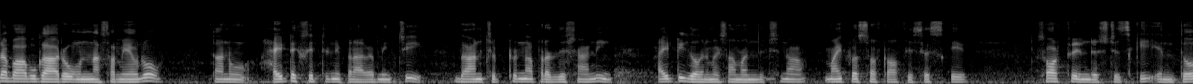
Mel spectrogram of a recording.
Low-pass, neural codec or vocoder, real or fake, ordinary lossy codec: none; codec, 16 kHz, 4 kbps, X-Codec, HuBERT features, trained on balanced general audio; fake; none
